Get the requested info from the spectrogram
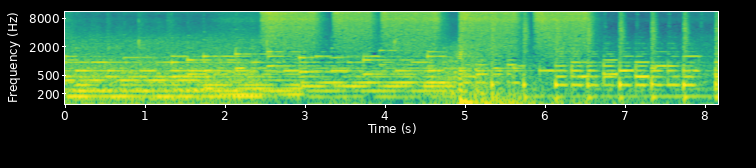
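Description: A paint spray gun hissing in two bursts while its spray pattern is test-sprayed: a short burst about two and a half seconds in, then a longer one of about a second and a half at around five seconds.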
